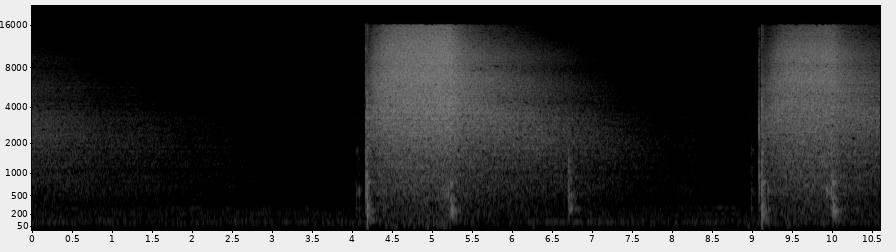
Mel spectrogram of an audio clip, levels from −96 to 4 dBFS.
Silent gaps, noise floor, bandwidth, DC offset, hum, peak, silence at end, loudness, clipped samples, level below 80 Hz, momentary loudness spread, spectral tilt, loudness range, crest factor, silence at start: none; -88 dBFS; 16.5 kHz; under 0.1%; none; -20 dBFS; 0 s; -36 LUFS; under 0.1%; under -90 dBFS; 21 LU; 3.5 dB/octave; 17 LU; 22 dB; 0 s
